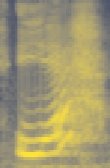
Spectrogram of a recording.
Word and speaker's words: إعح: اياح يعني القمر، اعح او الف عين حاء يعني القمر باللغه المصريه القديمه، ولكن احنا عشان في العربي مش سهل بالنسبه لنا نطق العين والحاء بننطقها اياح بدل يعني إعح.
